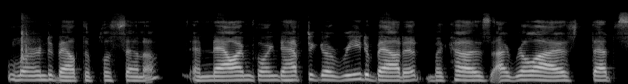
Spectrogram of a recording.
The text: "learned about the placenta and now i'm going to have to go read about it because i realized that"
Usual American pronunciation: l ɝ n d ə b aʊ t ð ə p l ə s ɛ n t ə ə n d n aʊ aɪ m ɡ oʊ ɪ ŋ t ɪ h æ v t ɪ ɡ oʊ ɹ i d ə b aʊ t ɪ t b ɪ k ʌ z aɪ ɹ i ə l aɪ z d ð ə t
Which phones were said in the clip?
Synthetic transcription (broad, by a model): l ɝ n d ə b aʊ t ð ə p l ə s ɛ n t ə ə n n aʊ aɪ m ɡ oʊ ɪ ŋ t ɪ h æ f t ɪ ɡ oʊ ɹ i d ə b aʊ t ɪ t b ɪ k ʌ z aɪ ɹ i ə l aɪ z ð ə t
